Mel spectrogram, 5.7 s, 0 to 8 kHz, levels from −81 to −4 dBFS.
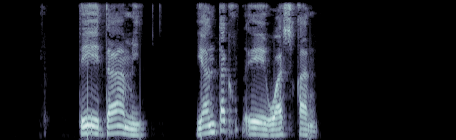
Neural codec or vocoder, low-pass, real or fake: none; 7.2 kHz; real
